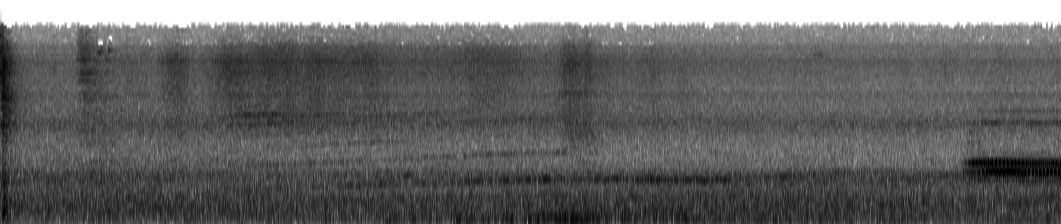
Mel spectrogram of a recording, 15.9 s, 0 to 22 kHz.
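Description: Keikyu 1500 series electric train pulling away, its traction motors giving a rising whine over the rumble of wheels on rails. A sharp click sounds at the start, and near the end a steady two-note tone starts up, louder than the train.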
